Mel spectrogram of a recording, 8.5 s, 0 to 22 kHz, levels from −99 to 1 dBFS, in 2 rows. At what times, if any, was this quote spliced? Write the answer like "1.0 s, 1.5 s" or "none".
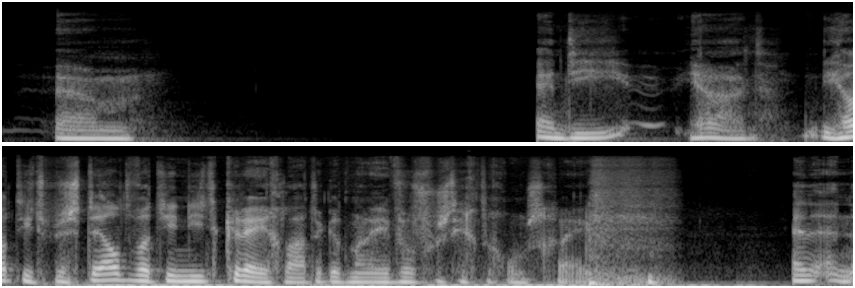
none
